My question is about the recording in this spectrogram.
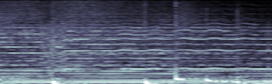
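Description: Instrumental break of a pop ballad: a held melody line with vibrato over guitar and a steady drum beat.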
